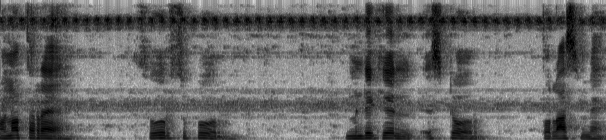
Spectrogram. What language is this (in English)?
Santali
